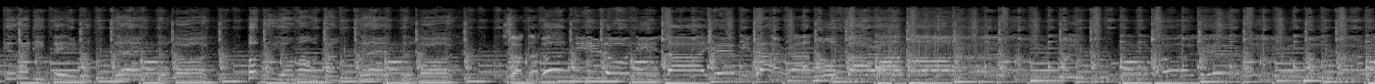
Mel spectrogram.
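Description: Buffer tearing from 8.88 to 9.89 s: the program writing the ring buffer and the hardware reading it have slipped, so each buffer carries a small sliver of audio around 20 ms old, hard-joined to current sound. This produces a robotic buzz at 93.8 Hz, which fits a 512-sample buffer.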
